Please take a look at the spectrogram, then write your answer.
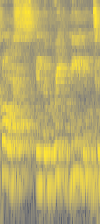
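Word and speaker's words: φῶς: Let your light, pronounced phos in the Greek meaning to shine or make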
